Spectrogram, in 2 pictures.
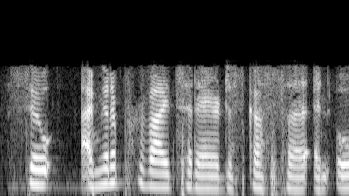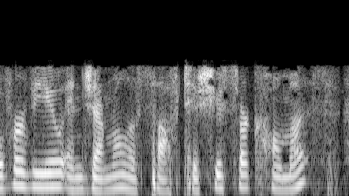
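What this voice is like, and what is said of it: Slightly hoarse, projected voice. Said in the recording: “I have a little bit of a hoarse voice, so I'm trying to project”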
